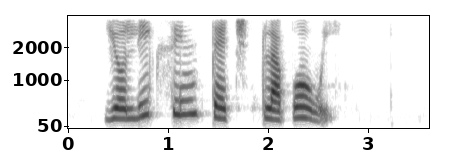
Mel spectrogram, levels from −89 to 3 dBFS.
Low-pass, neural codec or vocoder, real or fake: 3.6 kHz; vocoder, 22.05 kHz, 80 mel bands, Vocos; fake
